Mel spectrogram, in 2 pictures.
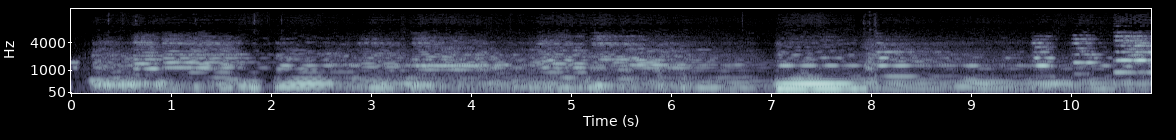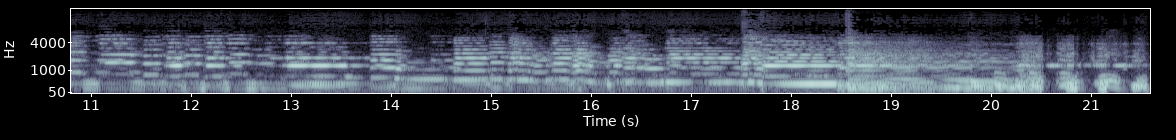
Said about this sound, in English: But I'm in the distortion section now, I think, making a really sharp sounding. Distortion here. Yeah, there's a nice one. That's a nice one, yeah.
